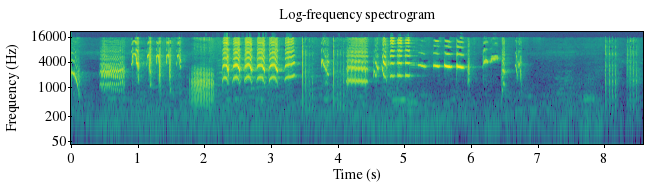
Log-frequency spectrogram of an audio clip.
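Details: Javan myna training audio meant for young birds, with rich fill-ins. Varied tonal whistles include wavering, warbled notes, harsh buzzy blasts and sharp clicks, with thin high whistles toward the end.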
